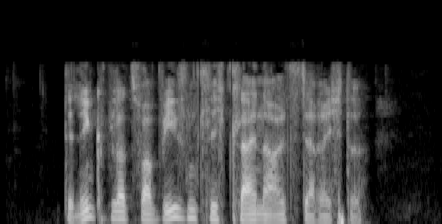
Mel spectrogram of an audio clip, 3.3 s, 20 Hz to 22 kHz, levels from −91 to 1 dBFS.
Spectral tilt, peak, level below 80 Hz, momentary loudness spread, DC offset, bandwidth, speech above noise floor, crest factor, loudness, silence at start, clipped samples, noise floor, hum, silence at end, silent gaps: -5 dB/octave; -4 dBFS; -42 dBFS; 8 LU; under 0.1%; 7.2 kHz; 40 dB; 22 dB; -23 LUFS; 0.5 s; under 0.1%; -63 dBFS; none; 0.6 s; none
